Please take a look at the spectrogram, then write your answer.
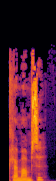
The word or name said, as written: klamamse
